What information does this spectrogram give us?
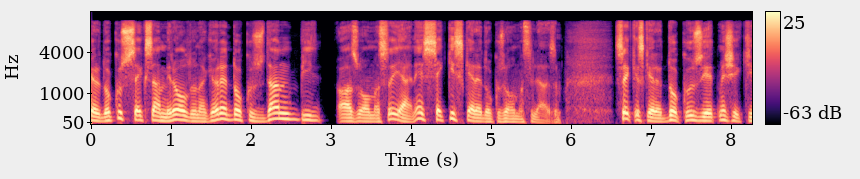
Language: Turkish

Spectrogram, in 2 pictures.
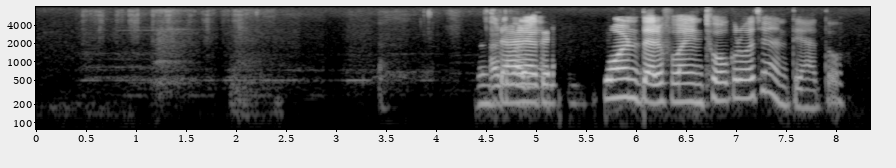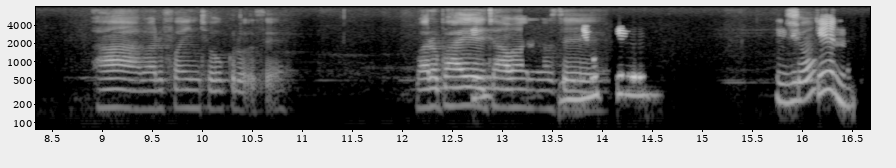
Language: Gujarati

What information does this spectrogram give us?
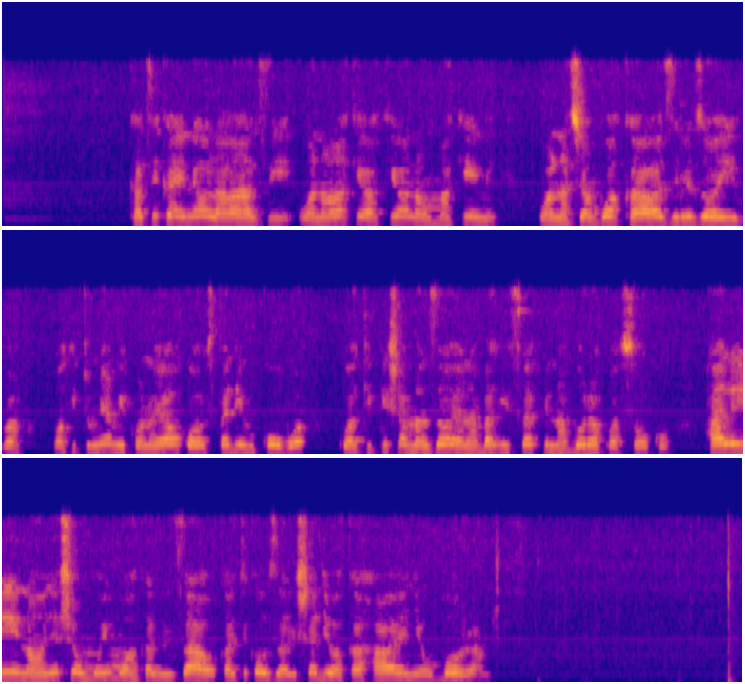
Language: Swahili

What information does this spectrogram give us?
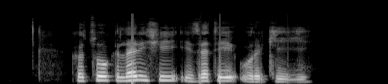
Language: Pashto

